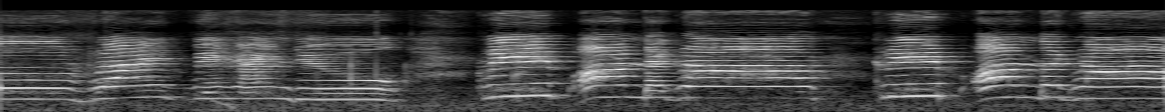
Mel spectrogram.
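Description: A young girl singing a short rhyme in a high voice, in phrases with long held notes and brief pauses between them.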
